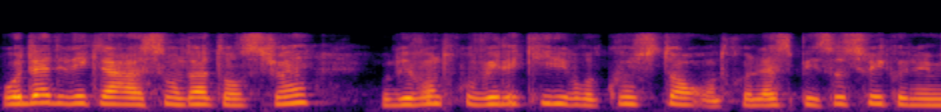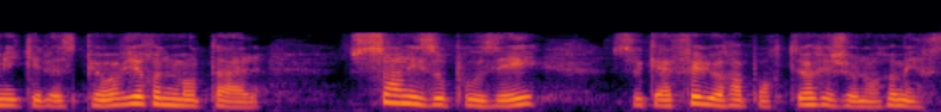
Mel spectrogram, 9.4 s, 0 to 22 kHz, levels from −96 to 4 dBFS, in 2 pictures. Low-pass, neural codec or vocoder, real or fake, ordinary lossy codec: 7.2 kHz; codec, 16 kHz, 4.8 kbps, FACodec; fake; none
